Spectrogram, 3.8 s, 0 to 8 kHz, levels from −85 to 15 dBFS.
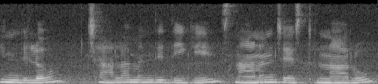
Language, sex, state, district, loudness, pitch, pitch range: Telugu, female, Andhra Pradesh, Manyam, -15 LUFS, 205 Hz, 190-220 Hz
